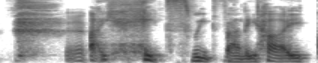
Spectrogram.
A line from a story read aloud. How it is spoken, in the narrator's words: Courtney muttered under her breath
